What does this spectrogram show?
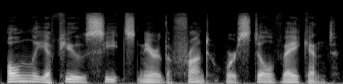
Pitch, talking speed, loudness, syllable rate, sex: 100 Hz, 175 wpm, -18 LUFS, 4.0 syllables/s, male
